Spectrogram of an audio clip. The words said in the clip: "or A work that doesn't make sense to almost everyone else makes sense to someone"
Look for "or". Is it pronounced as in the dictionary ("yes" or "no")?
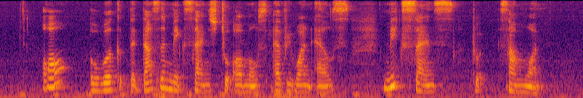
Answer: no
